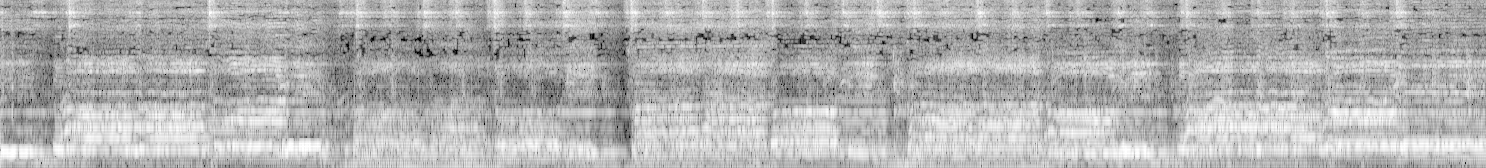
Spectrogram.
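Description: A live Christian worship song: men's and women's voices singing long held notes together over a small band, with a steady beat.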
